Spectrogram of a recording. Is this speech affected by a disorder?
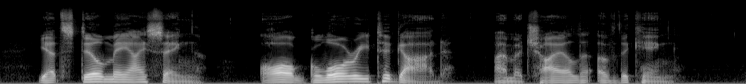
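No.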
